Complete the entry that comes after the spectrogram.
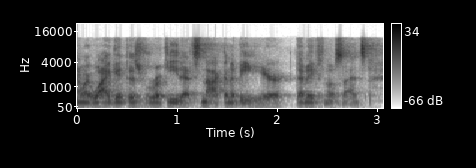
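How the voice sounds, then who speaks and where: A man talks at a very fast pace in an animated tone. Noticeable background noise runs behind him. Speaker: basketball journalist and podcast co-host. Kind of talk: casual podcast chat.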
